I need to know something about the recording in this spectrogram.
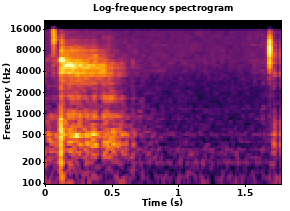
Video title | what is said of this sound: Fujifilm FCR XG-1 XRAY Scanner, Photomultiplier Tube Reverse-engineering (Part 3 of 3) | we have another glass disc. Certainly sounds like glass.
